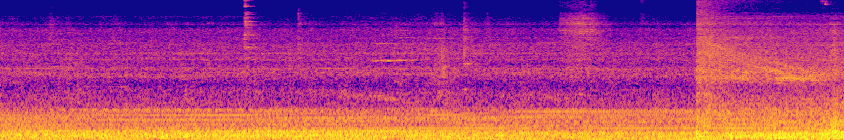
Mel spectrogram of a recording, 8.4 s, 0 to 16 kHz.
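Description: Kawasaki Heavy Industries C151 train running and slowing to a stop along a station platform, heard from inside the carriage as a steady rumble. About seven seconds in, the carriage doors open with a sudden rush of noise.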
